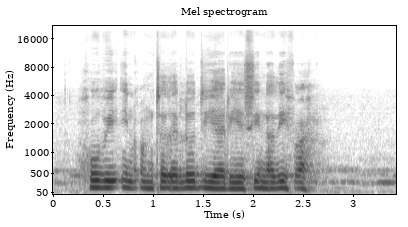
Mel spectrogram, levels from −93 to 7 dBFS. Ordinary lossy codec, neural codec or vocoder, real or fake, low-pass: none; vocoder, 44.1 kHz, 128 mel bands, Pupu-Vocoder; fake; 19.8 kHz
